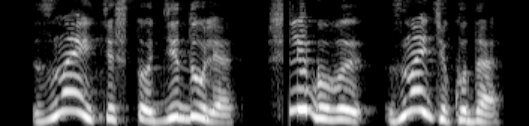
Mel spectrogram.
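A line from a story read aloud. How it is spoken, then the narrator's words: Barked shout. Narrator (Russian): рявкнула Лиза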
